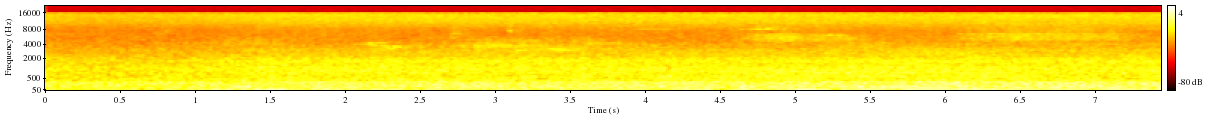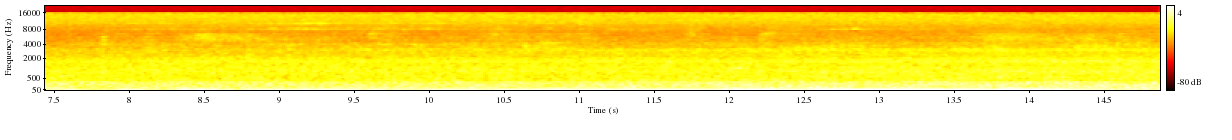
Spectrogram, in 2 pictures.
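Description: Diesel train engine running with a steady low drone that grows gradually louder.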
